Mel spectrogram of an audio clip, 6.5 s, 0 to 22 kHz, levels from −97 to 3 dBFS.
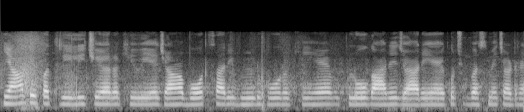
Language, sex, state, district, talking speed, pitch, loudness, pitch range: Hindi, female, Rajasthan, Bikaner, 245 wpm, 200 Hz, -18 LUFS, 195-205 Hz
